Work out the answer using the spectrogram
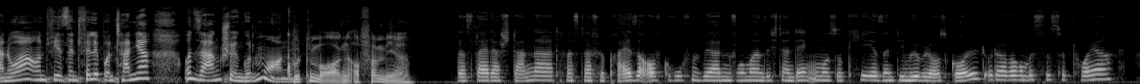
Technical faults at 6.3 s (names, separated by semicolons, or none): none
